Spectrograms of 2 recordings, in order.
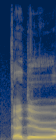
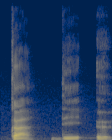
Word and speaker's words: KDE: Mais des fois, tu vas voir, certains disent KD, Hein? KD seulement, sans Ok. prononcer le E. Ouais. Genre sous forme de liaison, je sais pas. La vraie prononciation, c'est quoi? C'est KDE. KDE. Ouais, KDE. KDE.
